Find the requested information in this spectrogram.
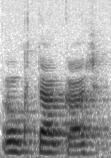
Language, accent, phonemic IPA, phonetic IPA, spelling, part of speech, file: Armenian, Eastern Armenian, /okʰtɑˈkɑɾ/, [okʰtɑkɑ́ɾ], օգտակար, adjective, Hy-օգտակար.ogg
- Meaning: useful, helpful, beneficial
